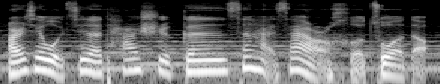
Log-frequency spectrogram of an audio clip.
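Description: A woman's voice: medium pitch, lively intonation, a little fast. A woman co-hosting a casual podcast, conversational and openly enthusiastic in the way she talks. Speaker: podcast co-host. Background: music behind the voice.

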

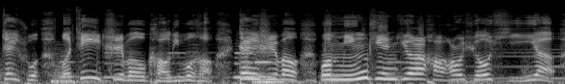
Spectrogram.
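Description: A man's voice: high voice, lively intonation, normal speed. A man playing a dim, boastful schoolboy with a northeastern Chinese accent, drawling excuses in a radio comedy. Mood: whiny. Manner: whiny, drawling, silly logic. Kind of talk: radio comedy sketch acting. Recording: loud music behind the voice.

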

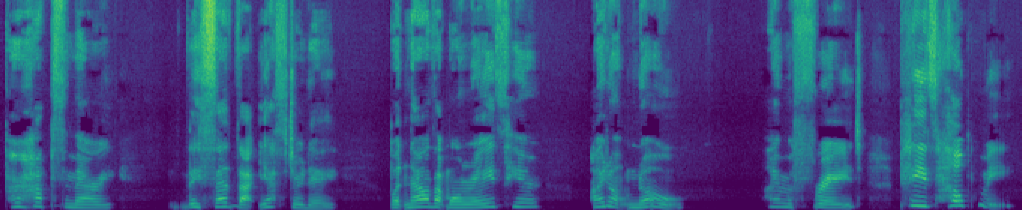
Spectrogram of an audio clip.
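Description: A woman's voice: high-pitched, slow pace, no echo, voice pushed up. A woman reading a storybook aloud and voicing a frightened, whining young husband who pleads tearfully. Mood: frightened pleading. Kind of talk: audiobook reading.

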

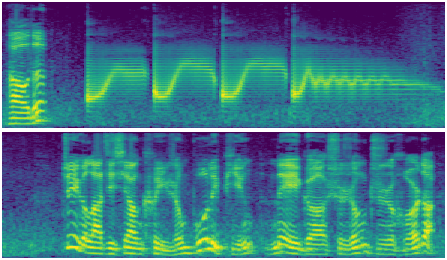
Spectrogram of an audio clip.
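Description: A man playing a lively, expressive young boy in a children's radio drama. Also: mid-range voice, normal speed, background noise, lightly acted. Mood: agreeable.

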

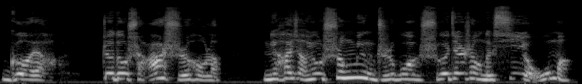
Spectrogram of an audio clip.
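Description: A woman's voice: a little high, moderate pace, natural voice. A woman voicing a simple, gloomy male pig disciple from a children's story, grumbling in a plaintive drawl. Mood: exasperated.

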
